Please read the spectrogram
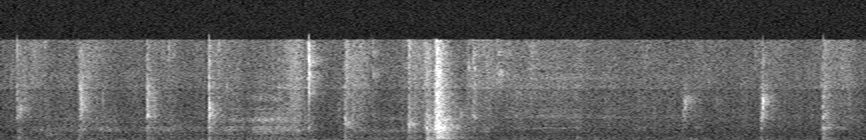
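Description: Faint soft rubbing and small clicks as fingers are run over the skin of the face. One short, louder noise comes about two and a half seconds in.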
